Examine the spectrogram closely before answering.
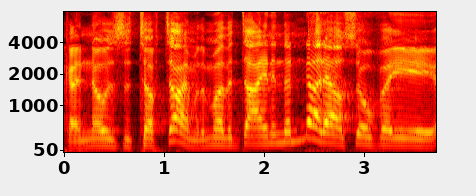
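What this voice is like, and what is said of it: Exaggerated Brooklyn comedic voice. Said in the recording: “She's basically doing a Dice impression. ... Why is nobody else in Brooklyn speaking this way?”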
